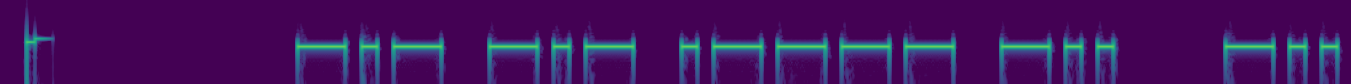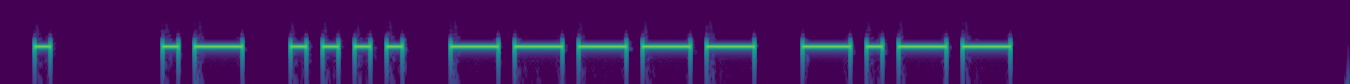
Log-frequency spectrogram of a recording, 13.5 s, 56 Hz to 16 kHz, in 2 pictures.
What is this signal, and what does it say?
Morse code, heard as a keyed tone, about 15 wpm, 700 Hz. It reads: KK1D DE AH0Y
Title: USA Callsign DE Callsign - 4 Characters - 15wpm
